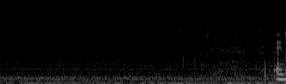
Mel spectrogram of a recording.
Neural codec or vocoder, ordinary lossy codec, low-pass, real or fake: none; none; 5.4 kHz; real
